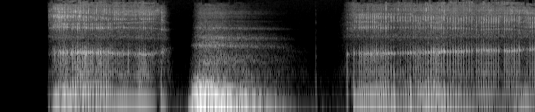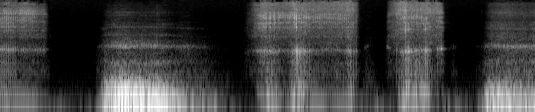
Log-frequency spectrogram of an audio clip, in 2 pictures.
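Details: A sleeping male Cocker Spaniel snores in irregular rumbling breaths, some with a snorting catch, separated by short pauses.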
